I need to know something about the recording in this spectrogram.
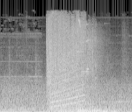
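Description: A bright rising chime rings out once.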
